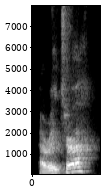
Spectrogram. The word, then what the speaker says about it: Aritra: Aritra? Is that the pronunciation?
